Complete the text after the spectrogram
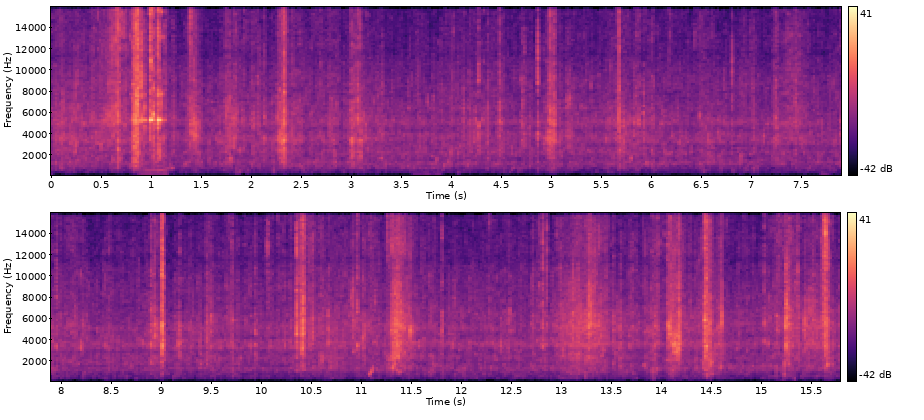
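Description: Pebbles click and scrape as hands dig among stones.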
